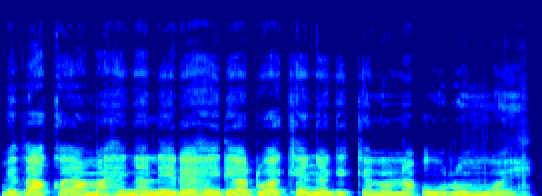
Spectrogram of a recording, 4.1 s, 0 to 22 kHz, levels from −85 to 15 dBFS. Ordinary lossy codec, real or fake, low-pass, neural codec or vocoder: none; fake; 19.8 kHz; vocoder, 48 kHz, 128 mel bands, Vocos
